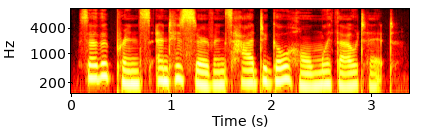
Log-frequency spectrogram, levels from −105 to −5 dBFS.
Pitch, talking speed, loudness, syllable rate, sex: 205 Hz, 215 wpm, -17 LUFS, 4.7 syllables/s, female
